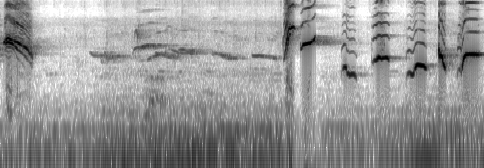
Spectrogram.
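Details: Oriental magpie-robin, song used as a lure for other magpie-robins: a faint thin whistle after a short high note, then a burst of sharp chips and descending whistled notes near the end.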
